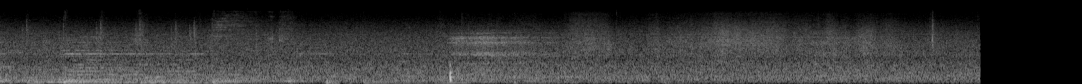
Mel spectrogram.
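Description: A middle-aged woman sings into a close microphone.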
